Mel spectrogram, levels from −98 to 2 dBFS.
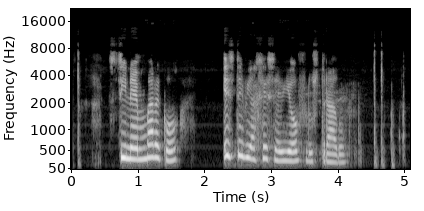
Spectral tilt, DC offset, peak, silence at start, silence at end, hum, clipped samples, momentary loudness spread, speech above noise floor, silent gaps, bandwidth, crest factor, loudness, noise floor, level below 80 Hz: -3.5 dB/octave; under 0.1%; -2 dBFS; 0.1 s; 0.25 s; none; under 0.1%; 22 LU; 47 dB; none; 7.8 kHz; 16 dB; -17 LUFS; -64 dBFS; -74 dBFS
